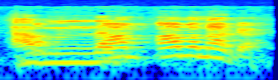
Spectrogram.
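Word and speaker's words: Ahmednagar: Spike when you were born at a place I can't pronounce. Amaga.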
